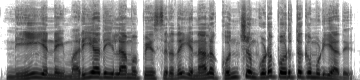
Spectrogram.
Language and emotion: Tamil, angry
